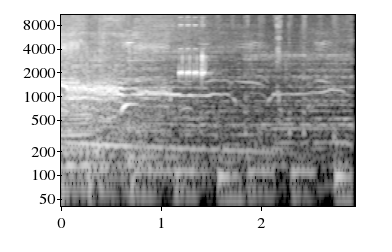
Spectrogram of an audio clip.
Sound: screaming; beeping

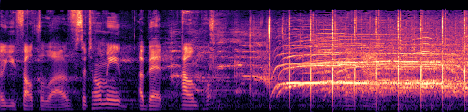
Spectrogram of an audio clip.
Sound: cheering

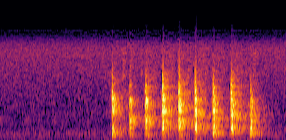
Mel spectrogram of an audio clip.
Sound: knocks on door

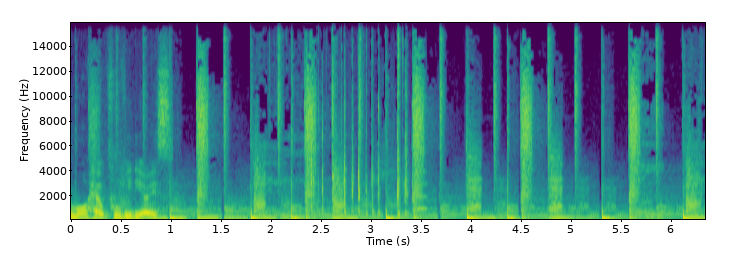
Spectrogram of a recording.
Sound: upbeat music; keys clacking

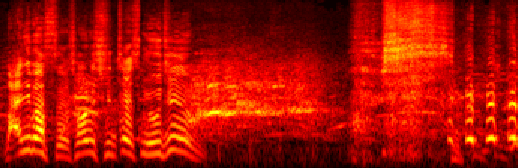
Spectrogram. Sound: screaming

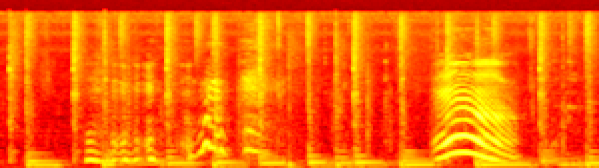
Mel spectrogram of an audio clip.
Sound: laughs

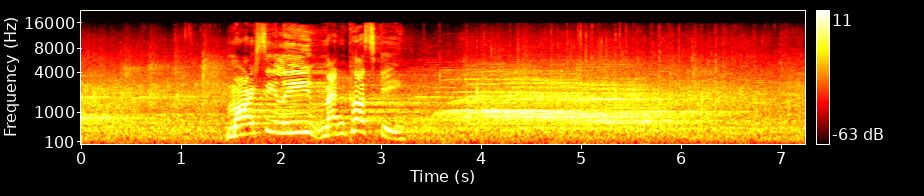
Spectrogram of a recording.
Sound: audience cheers and applauds

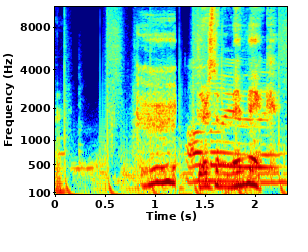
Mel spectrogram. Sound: gasps

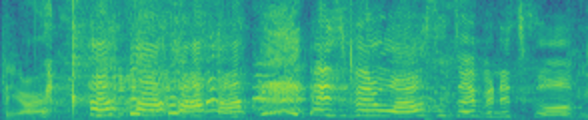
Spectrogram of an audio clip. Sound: all laugh

